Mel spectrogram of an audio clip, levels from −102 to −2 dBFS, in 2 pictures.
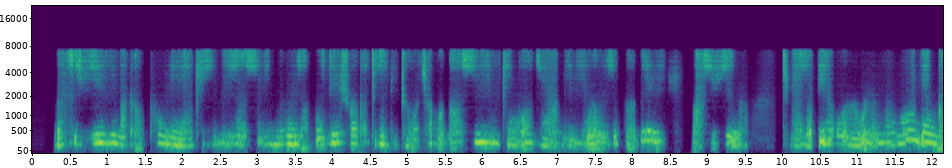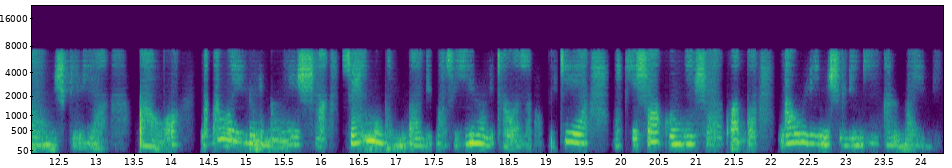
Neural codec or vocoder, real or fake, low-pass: codec, 44.1 kHz, 0.9 kbps, DAC; fake; 7.2 kHz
